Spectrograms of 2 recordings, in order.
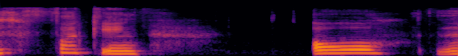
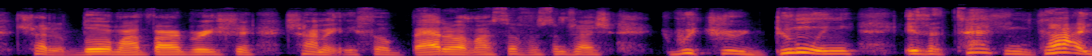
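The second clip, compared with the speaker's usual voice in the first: normal talking voice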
